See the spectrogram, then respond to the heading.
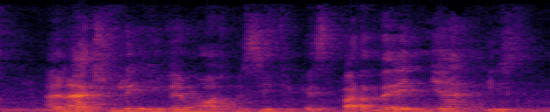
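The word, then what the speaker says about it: espardenya: in catalan there is a word that is pronounced espardena is it's a difficult word right because the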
